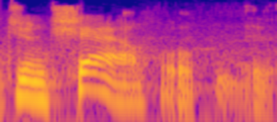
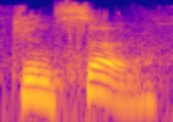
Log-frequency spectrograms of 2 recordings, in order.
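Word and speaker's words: Junção: He calls it Chow, Jun Chow, and apparently that's very wrong, so I'm not going to pronounce it like that. Pretty sure it's Jun So.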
